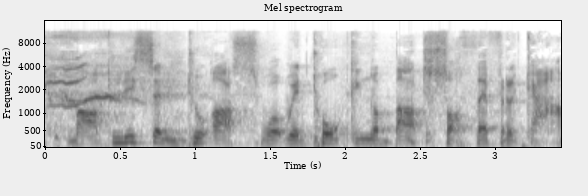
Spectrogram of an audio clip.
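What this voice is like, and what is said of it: Put-on South African accent. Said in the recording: “We're from Johannesburg. ... I'm losing the accent.”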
